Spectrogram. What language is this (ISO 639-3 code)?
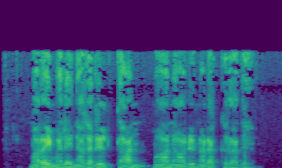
tam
